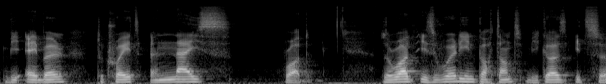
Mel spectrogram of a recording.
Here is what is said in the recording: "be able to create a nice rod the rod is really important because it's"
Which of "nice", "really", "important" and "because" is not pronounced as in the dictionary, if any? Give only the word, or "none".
none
